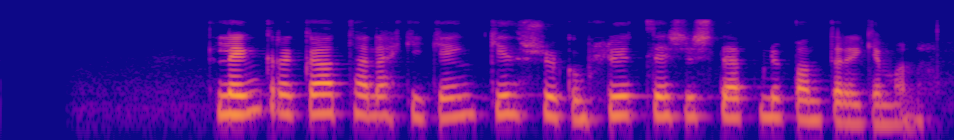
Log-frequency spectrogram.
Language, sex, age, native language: Icelandic, female, 30-39, Icelandic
